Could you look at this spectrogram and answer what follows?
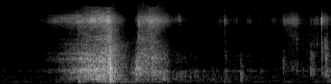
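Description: Scissors snip a rough edge off a paper craft piece, a close, quiet rasping cut with a couple of short slicing strokes, followed by faint paper rustling.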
